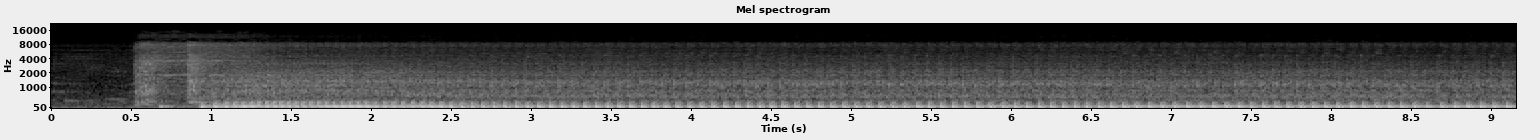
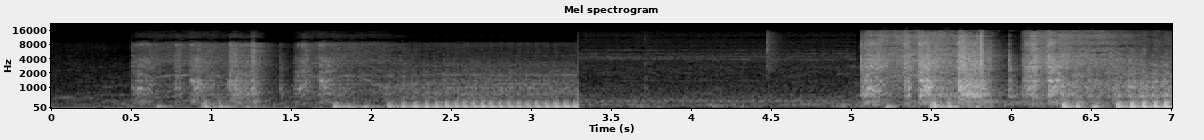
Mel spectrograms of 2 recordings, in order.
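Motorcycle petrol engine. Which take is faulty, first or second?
second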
